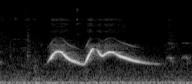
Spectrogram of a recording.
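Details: One of two newly arrived caged black laughingthrushes in Hanoi, already singing: a clear whistled phrase of two looping slurs, rising then falling, ending in a long downward glide, with faint room hum beneath.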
